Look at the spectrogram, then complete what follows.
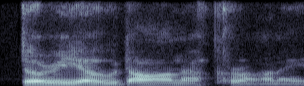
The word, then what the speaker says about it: Duryodhana Purana: Duryodhana Purana, yeah, that's how you say it.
